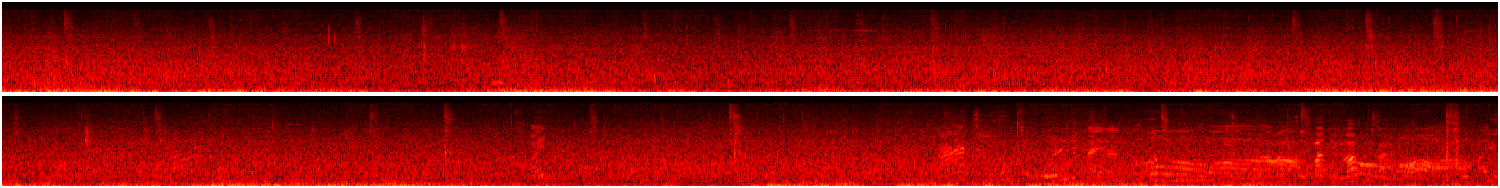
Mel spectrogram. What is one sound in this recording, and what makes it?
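Wind blows in gusts across the microphone outdoors.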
